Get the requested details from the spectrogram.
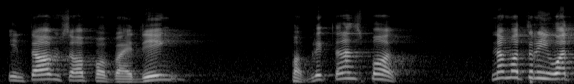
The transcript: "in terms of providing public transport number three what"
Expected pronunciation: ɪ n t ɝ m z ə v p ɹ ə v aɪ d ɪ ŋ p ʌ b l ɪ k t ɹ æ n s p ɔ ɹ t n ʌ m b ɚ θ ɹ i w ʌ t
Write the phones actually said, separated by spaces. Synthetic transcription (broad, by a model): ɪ n t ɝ m s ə f p ɹ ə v aɪ d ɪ ŋ p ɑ b l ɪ k t ɹ æ n s p ɔ ɹ t n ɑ m ɔ t ɹ i w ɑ t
